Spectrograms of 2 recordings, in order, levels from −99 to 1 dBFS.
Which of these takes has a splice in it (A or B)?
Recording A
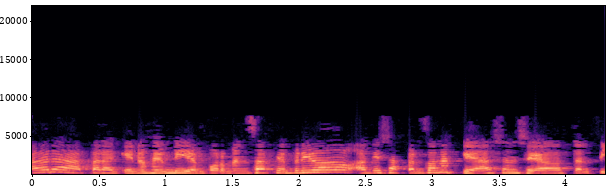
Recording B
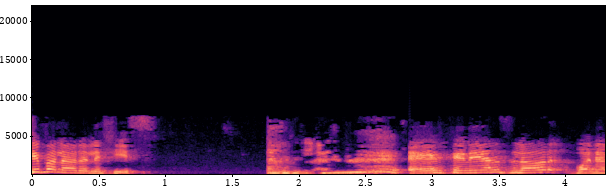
B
